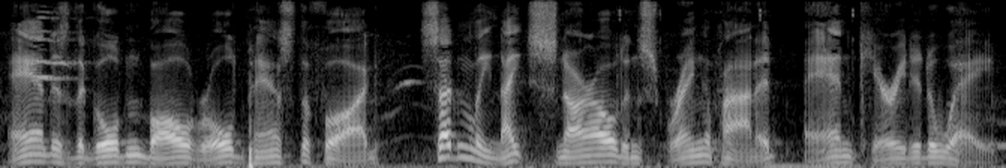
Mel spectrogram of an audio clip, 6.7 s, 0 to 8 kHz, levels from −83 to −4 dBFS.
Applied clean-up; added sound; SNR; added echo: none; Cat; 18 dB; none.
